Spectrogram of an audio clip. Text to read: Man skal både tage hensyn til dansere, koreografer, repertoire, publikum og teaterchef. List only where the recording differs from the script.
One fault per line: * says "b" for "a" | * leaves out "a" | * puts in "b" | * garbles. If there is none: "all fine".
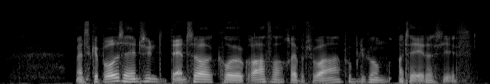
all fine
